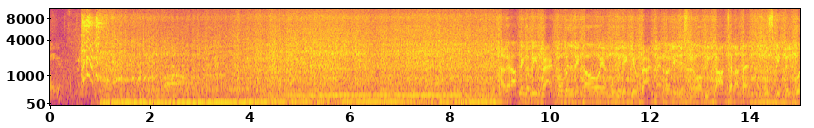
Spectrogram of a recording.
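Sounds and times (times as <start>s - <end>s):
motorcycle engine idling: 0.6s - 15.0s
higher hum: 1.0s - 10.9s.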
